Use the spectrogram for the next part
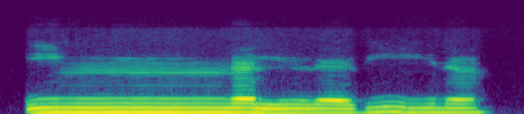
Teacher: we're going to do a ghunna of 2 harakat. We're going to do the nasal sound for 2 harakat, 2 counts. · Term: noon mushaddada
